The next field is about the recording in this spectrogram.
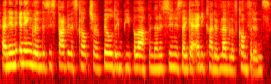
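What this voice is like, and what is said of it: British accent. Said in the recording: “I can probably tell from my accent, I'm British.”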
